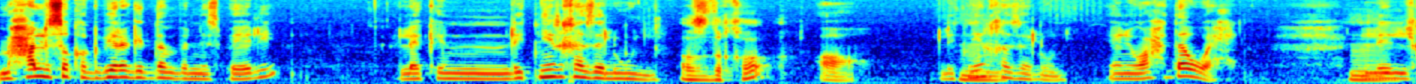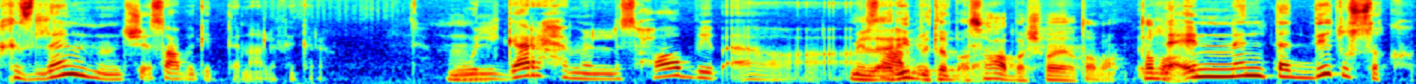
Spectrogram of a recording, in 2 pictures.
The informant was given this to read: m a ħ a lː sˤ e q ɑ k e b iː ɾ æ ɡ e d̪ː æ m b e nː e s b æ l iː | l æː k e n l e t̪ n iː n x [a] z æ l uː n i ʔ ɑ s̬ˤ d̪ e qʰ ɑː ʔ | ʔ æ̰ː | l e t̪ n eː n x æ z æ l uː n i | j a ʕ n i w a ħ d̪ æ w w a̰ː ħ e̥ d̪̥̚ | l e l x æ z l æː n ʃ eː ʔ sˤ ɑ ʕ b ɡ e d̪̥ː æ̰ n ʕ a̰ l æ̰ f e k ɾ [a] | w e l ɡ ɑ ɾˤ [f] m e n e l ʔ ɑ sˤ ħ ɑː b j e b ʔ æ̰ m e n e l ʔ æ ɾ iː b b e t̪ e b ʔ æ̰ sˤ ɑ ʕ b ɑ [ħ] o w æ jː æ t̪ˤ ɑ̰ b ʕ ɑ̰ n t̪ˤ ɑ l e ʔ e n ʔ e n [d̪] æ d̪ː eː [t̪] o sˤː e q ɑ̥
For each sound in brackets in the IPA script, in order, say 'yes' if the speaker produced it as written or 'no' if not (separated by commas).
no, no, no, no, no, yes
